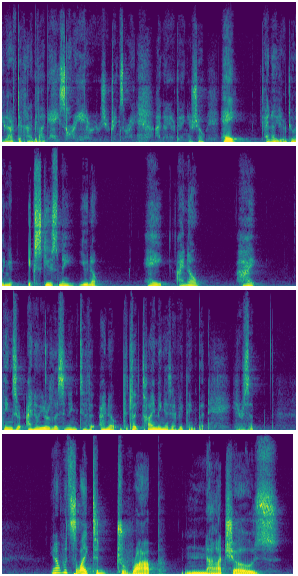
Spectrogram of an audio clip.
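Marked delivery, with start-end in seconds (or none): 0.7-12.6 put-on quiet voice, higher and quieter. Retelling serving drinks during a comedy show: imitating a quiet voice. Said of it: "you can't actually be that loud".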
